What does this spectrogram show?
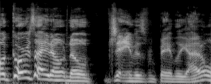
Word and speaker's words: Seamus: It's pronounced shame. Sheamus. Oh, Sheamus.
